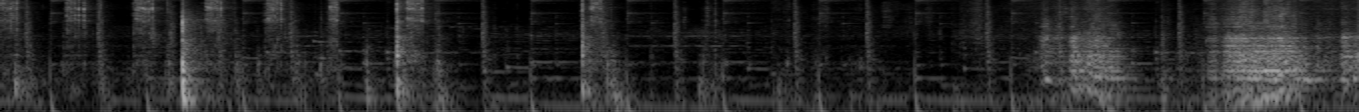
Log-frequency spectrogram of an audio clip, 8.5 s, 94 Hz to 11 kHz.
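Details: Electrolux PerfectCare 800 EW8H458BP dryer after 6 years: irregular clattering and ratchet-like clicks as the drum turns from worn drum support rollers; one side's two rollers replaced, other side still noisy.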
